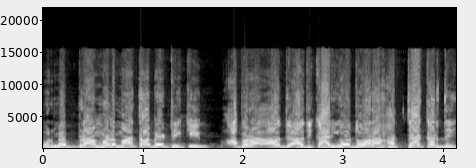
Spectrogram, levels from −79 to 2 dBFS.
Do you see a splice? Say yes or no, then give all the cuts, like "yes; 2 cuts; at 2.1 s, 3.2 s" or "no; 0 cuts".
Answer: no; 0 cuts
